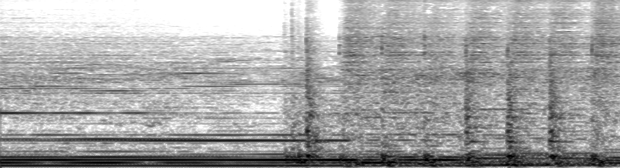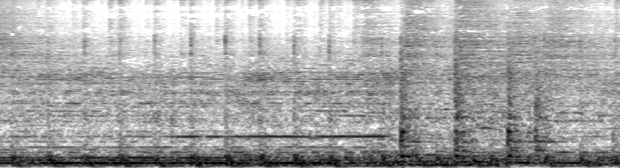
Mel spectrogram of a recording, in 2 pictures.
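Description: Rock band playing live on electric guitars, bass guitar and drum kit. A held chord rings for about three seconds, then the drums come in and the full band plays.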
